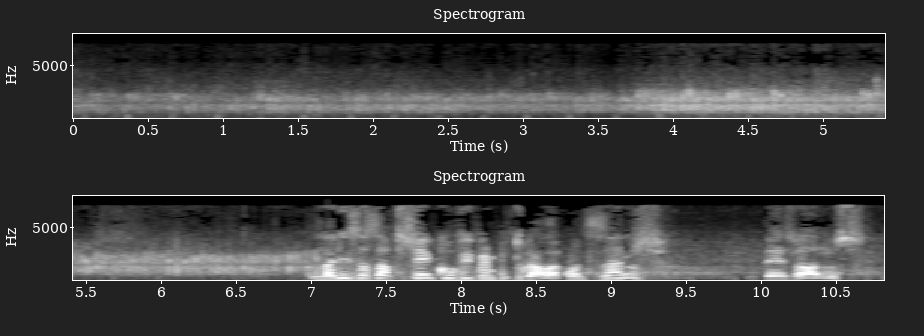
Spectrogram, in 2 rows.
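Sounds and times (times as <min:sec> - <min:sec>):
crowd clapping: 0:00.0 - 0:08.3
speech: 0:07.0 - 0:09.4, 0:10.0 - 0:10.8.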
